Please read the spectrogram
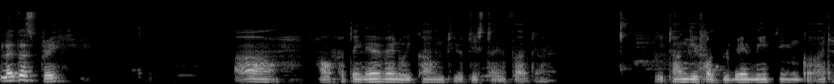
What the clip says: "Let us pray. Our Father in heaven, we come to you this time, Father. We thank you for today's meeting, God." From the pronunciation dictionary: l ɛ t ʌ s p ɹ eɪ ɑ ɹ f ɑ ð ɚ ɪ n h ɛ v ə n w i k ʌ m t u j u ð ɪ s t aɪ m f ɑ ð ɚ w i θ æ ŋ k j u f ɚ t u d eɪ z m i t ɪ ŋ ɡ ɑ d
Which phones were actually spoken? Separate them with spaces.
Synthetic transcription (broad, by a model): l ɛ t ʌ s p ɹ eɪ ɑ w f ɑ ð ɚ ɪ n h ɛ v ə n w i k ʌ m t u j u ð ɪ s t aɪ m f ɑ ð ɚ w i t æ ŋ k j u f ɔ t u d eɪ m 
